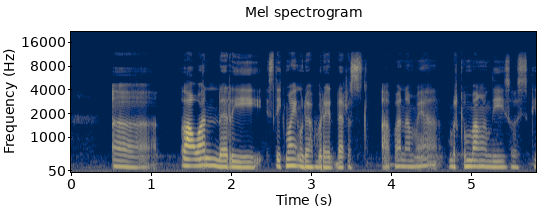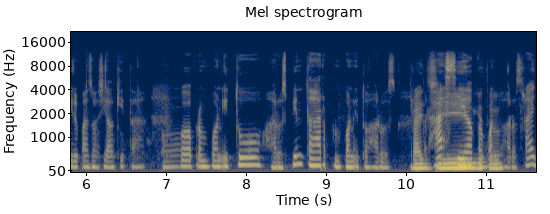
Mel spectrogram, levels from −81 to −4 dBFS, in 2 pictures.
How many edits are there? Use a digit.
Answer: 1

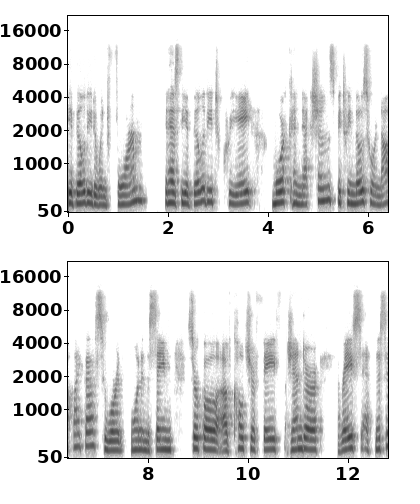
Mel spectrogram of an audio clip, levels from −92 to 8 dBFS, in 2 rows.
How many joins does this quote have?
1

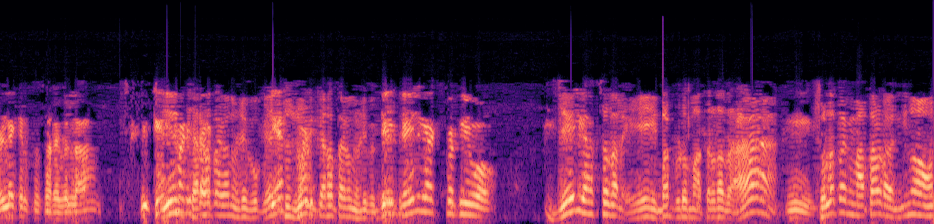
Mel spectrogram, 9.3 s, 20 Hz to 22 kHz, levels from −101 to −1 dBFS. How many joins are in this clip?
2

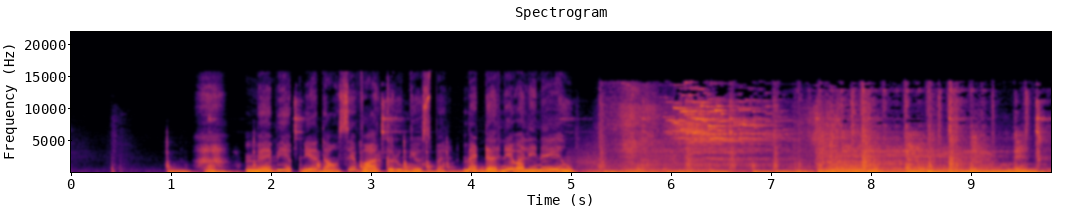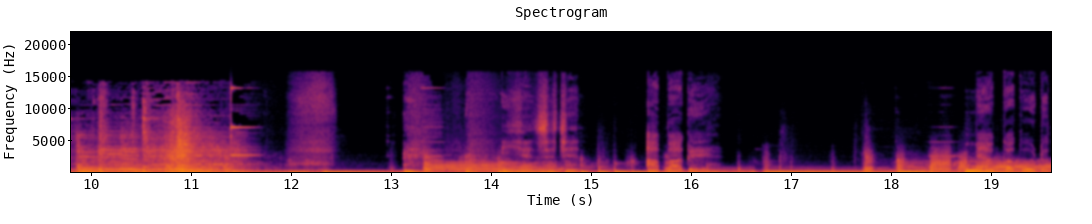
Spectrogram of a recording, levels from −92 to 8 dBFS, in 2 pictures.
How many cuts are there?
3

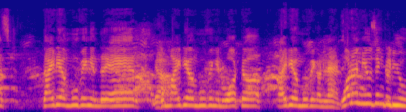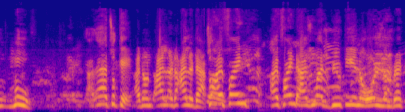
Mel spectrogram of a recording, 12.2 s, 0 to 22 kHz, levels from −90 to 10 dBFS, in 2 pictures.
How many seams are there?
2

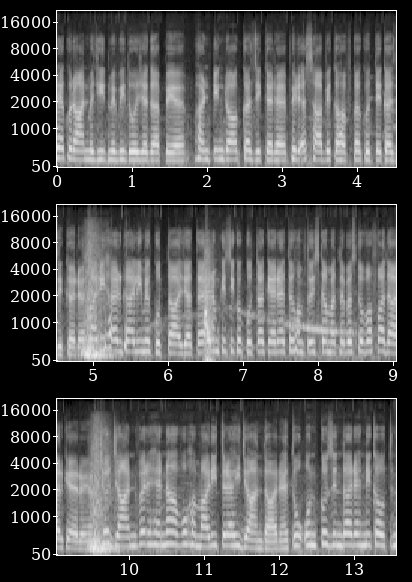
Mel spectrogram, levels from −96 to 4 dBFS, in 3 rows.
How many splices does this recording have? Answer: 3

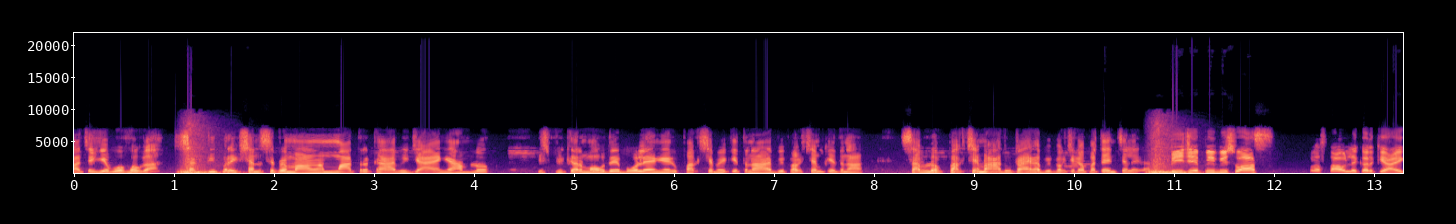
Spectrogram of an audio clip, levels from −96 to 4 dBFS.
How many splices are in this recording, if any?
2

